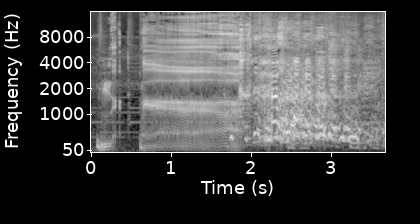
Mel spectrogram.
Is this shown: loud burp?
yes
